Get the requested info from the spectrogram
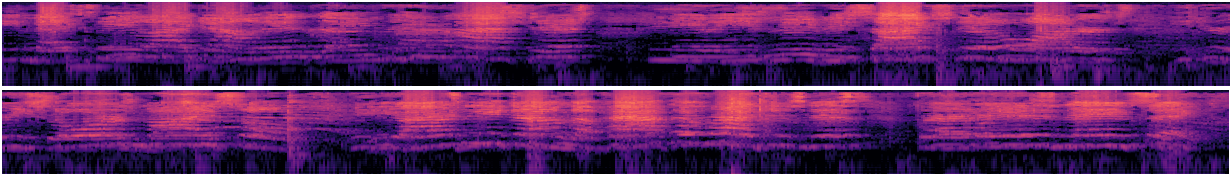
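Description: Young children's voices singing memorised words together, in phrases with brief breaks between them.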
